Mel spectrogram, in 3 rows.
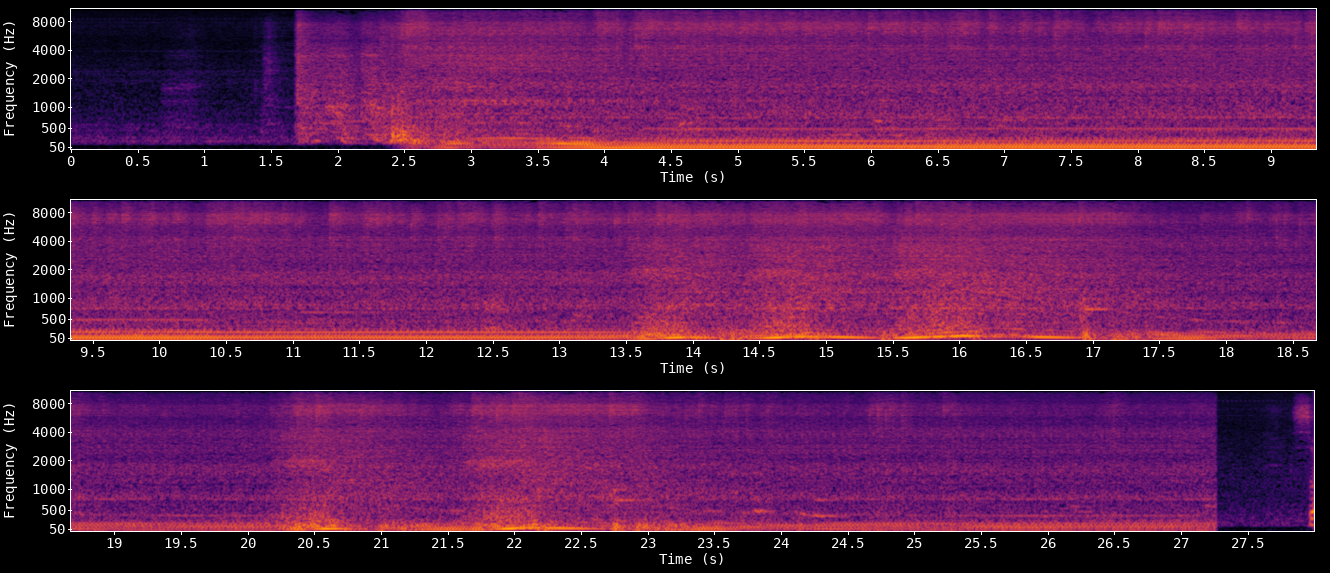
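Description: BMW B48 2.0-litre turbocharged four-cylinder engine starting about two seconds in, then idling steadily. Around the middle it is blipped several times, and twice more a little later, before the sound cuts off suddenly near the end. The owner says it still sounds like crap even with the replacement wastegate actuator fitted, and thinks the whole turbo is the problem.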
